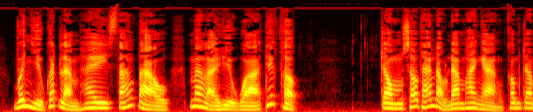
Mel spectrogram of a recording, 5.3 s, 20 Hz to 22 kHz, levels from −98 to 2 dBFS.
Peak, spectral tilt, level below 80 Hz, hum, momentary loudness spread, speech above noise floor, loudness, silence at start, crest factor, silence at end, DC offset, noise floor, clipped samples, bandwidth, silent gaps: -6 dBFS; -5.5 dB/octave; -56 dBFS; none; 4 LU; 33 dB; -23 LUFS; 0.15 s; 18 dB; 0 s; under 0.1%; -55 dBFS; under 0.1%; 19 kHz; none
